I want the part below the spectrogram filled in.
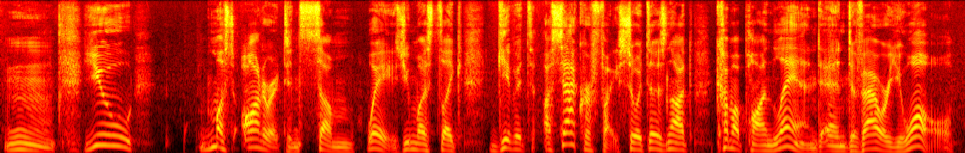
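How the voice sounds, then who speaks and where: A man's voice: mid-range voice, very animated, a little slow, dry recording. A man voicing a pompous, oblivious adventuring nobleman in a tabletop game, speaking in a grandiose, formal and long-winded way. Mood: earnest, presumptuous.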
